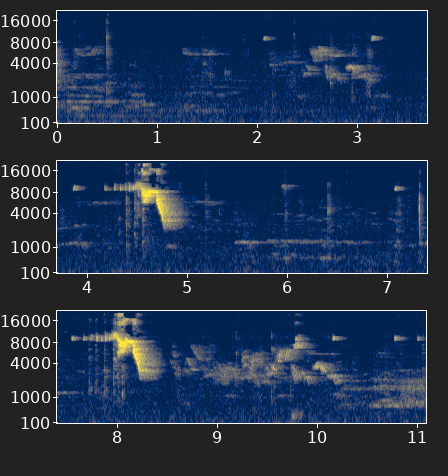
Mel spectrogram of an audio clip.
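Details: Song of a jumping blue-black grassquit: two loud, buzzy notes that swoop steeply downward from very high pitch, about three seconds apart, with soft chirps and a faint steady tone between them.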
